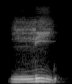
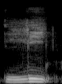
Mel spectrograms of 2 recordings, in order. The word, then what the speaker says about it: lit: on va commencer par la première image lit et on a écrit l i t à la fin nous prononce ne se prononce pas dans la deuxième image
